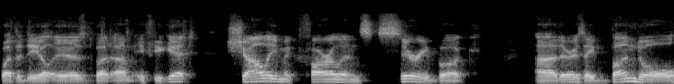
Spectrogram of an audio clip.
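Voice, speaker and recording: A man with a strong Southern US accent, ordinary pitch variation and a quiet background. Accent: thick Southern. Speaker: tech book author. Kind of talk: interview. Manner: halting, many fillers.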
